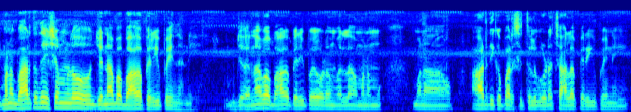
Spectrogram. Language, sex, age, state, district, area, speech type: Telugu, male, 30-45, Telangana, Nizamabad, urban, spontaneous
